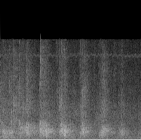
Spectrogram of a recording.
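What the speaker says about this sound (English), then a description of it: "Can we give him another round of applause?" An audience at a medical conference on physical activity, diet and diabetes applauds after a presentation, with steady, dense clapping throughout.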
